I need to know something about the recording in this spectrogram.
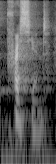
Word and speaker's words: prescient: the most important word as prescient at least that's how we pronounce it over this side of the pond now the other reason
